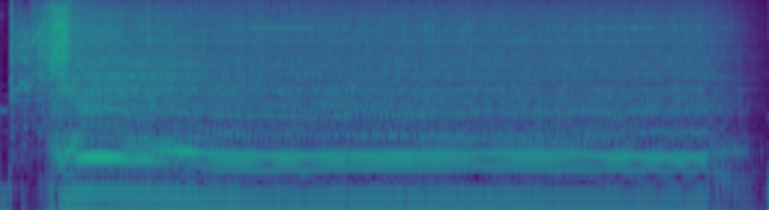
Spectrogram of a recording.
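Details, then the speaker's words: Known-good starter motor bench-tested off the vehicle, powered directly from a battery: clean, steady electric whine that spins up at once, holds an even pitch for eight seconds, then winds down; normal healthy starter. "when I touch it's spinning"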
